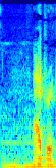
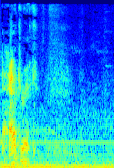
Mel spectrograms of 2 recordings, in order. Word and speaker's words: Adric: Look at Adric. Well, it's even worse when you hear Americans say Adric, and they call it Adric.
